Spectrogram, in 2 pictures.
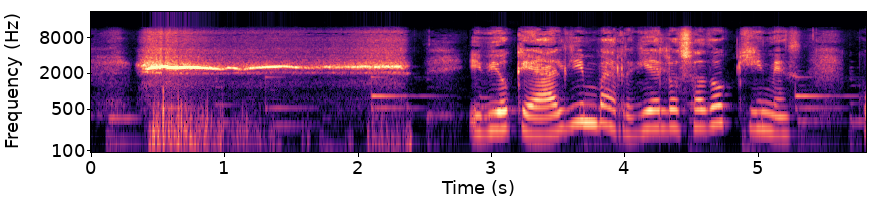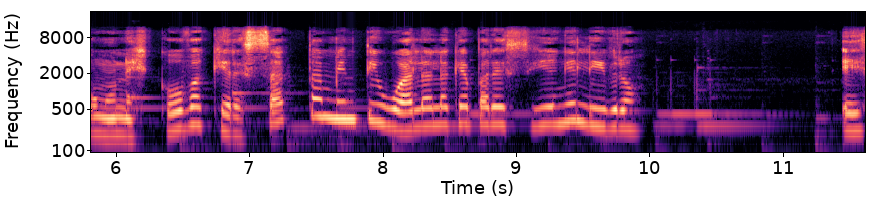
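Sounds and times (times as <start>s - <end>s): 
single long high whistle: 0.2s - 2.5s
speech: 2.9s - 10.2s, 11.4s - 11.6s.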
